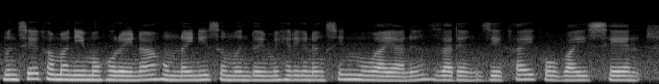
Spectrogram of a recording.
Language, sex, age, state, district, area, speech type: Bodo, female, 30-45, Assam, Chirang, urban, spontaneous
